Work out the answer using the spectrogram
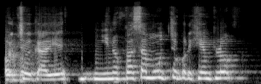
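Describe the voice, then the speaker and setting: A woman speaking as a communication consultant in an interview, expressive and emphatic, often asking rhetorical questions. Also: sits high, fairly quick. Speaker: communication consultant and workshop leader. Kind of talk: interview conversation.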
